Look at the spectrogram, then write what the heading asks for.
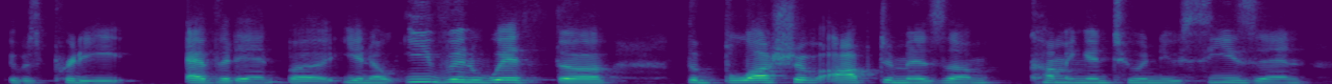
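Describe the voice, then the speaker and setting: A woman's voice: lowish voice, steady tone, normal speed, a little mellow. Woman casually talking sports analysis. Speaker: podcast co-host.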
